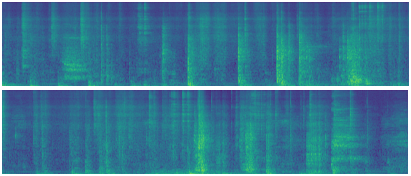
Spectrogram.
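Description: A wheeled office chair being brought over and set in place: a string of irregular knocks and clunks from its frame and castors, with some shuffling.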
